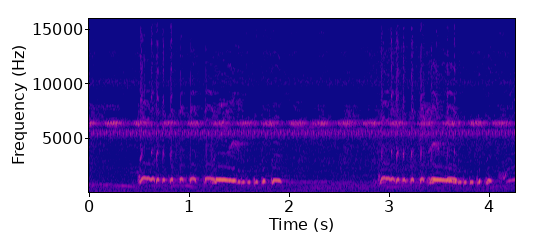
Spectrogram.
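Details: Local zebra dove lure recording for doves that are hard to get singing: two long stuttering coo phrases of pulsed notes, rising into a smoother trill and tailing off, high insect hum behind.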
